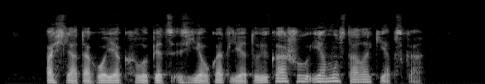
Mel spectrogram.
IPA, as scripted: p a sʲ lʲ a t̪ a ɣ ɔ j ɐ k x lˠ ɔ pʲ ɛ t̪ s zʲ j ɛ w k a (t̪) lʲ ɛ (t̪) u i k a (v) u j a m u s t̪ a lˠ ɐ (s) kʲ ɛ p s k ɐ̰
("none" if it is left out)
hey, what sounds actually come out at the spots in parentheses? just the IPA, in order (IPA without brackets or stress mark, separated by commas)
t̪, t̪, ʐ, none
